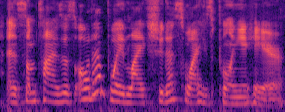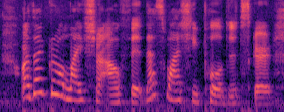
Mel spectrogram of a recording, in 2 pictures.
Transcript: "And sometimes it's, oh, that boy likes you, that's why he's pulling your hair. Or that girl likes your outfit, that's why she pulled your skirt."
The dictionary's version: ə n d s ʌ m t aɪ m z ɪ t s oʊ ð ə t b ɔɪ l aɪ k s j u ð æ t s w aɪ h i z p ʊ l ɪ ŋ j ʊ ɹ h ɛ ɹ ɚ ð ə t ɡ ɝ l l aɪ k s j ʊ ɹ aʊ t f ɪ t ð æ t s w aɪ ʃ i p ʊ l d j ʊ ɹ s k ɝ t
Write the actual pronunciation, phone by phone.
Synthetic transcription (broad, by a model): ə n s ʌ m t aɪ m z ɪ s oʊ ð ə t b ɔɪ l aɪ k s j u ð æ t s w aɪ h i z p ʊ l ɪ ŋ j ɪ h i ɹ ɚ ð ə t ɡ ɝ l l aɪ k s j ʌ ɹ aʊ t f ɪ t ð æ t s w aɪ ʃ i p ʊ l d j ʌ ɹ s k ɝ t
